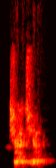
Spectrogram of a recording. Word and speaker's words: Churchill: Churchill, that's how you say it, all together like that.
